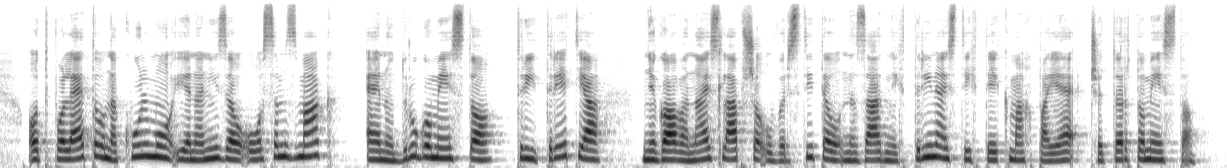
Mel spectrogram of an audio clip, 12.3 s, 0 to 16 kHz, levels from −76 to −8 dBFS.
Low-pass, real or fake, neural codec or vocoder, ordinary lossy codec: 14.4 kHz; real; none; AAC, 96 kbps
